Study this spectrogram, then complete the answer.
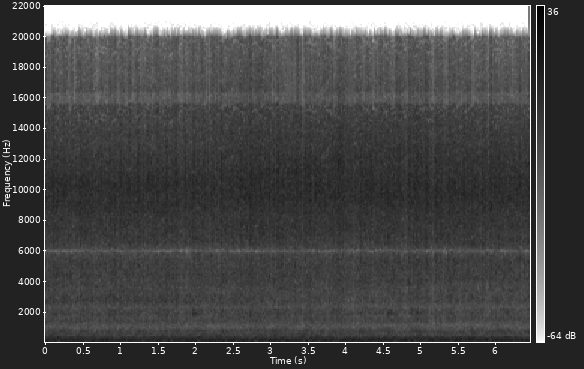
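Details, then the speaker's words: LY6 6.0L Gen 4 LS shortblock with 5.3L 706 heads, 220/224 cam, stiffer valve springs and brand-new lifters, idling on a run stand: smooth V8 idle with a faint valvetrain tick from the cam. Still very quiet; normal idle. "there's going to be a little bit of valvetrain noise especially when you have a cam like this but even so it's incredibly quiet"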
